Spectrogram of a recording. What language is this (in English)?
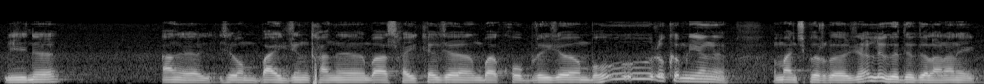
Bodo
